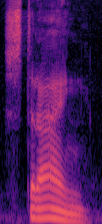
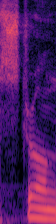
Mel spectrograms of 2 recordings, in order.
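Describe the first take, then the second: First: It is said with an 'a' vowel. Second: It is said with an 'o' vowel.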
